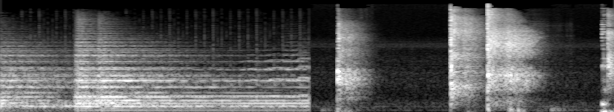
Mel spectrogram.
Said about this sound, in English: I heard four possible. Distinct claps, including my own. I mean, I heard your three claps.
